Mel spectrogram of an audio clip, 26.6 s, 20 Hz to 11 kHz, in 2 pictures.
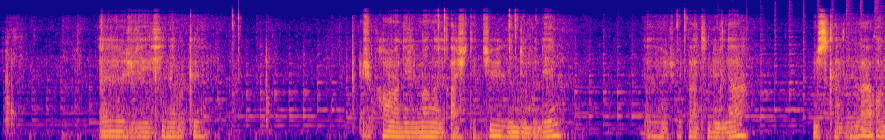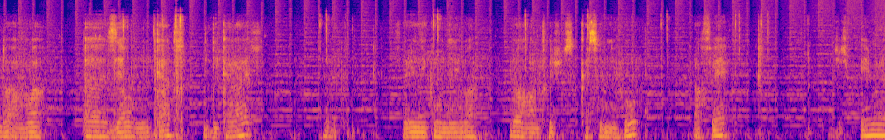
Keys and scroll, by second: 1.8 Escape, 5.2 Escape, 14.9 0, 15.1 ., 15.5 4, 15.8 Return, 18.2 Escape, 22.6 Escape, 25.1 ctrl+x.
